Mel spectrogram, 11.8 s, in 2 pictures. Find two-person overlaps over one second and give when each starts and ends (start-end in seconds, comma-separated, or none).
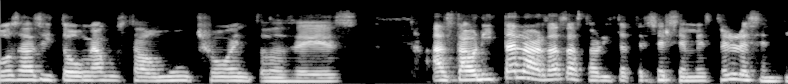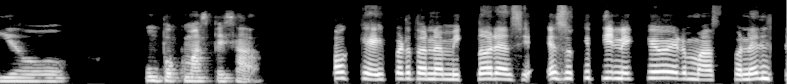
none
